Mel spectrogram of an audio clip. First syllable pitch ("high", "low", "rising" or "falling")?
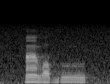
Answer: falling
